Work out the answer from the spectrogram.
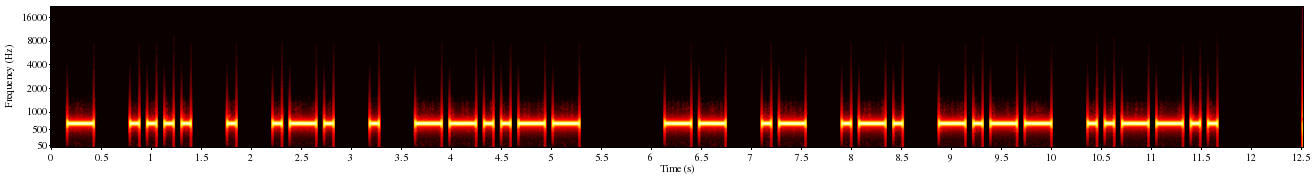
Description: Morse code, heard as a keyed tone, about 14 wpm, spaced as for 12 wpm, 680 Hz. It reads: THERE, MARY?
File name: Morsekurs / Witze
